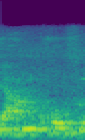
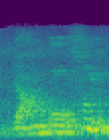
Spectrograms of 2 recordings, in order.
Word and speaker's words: 양고훈: 이름이 양고 훈 있잖아요데 양고 훈 이렇게 발음하기가 쉽지 않습니다 어렸을 때 저희 친구들이 제 이름을 양고운 이렇게 발음하지 않고 양고운 제 저를 놀릴 때 사람들이 뭐 신성일 고은나 뭐 이런 노래를 부고 그랬거든요 어떤 친구들은 그것도 줄여서 양곤 이렇게 불었어요 그 미마의 수도가 어딘지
